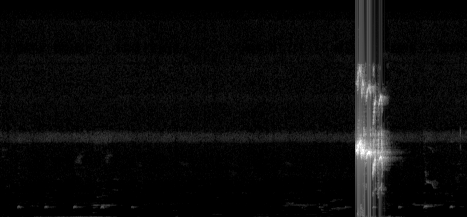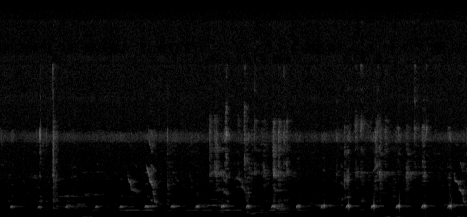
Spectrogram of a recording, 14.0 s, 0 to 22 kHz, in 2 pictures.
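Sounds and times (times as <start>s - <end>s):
parrot calling: 5.4s - 5.8s.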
